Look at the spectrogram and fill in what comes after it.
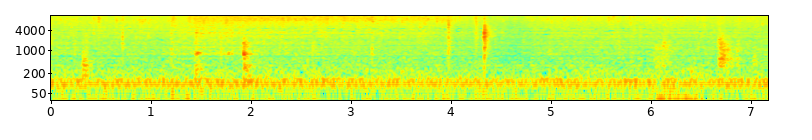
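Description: Chopped onion, garlic, dried red chillies and curry leaves sizzling steadily in hot oil in a stainless steel pan while they are sautéed for a tempering. A wooden spatula stirring them knocks and scrapes against the pan now and then.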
